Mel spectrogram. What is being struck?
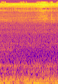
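Nothing is struck.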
